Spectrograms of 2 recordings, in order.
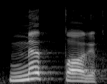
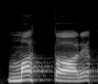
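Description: First: The 'm' sound stays soft before the 't'. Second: The 'm' sound turns hard from the 't'. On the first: The speaker calls it right. "И таким маттарик" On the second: The speaker calls it wrong. "нельзя произносить маттарик ма, та, чтобы э, твердость та не влияла на э, мягкий звук мим"

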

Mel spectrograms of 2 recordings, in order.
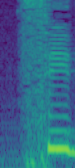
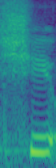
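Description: First: The syllable starts with a plain s sound. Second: The syllable starts with an sh sound. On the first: The speaker calls it wrong. "Si değil" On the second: The speaker calls it right. "şi olacak"

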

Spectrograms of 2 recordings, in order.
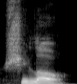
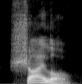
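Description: First: The name is pronounced the Hebrew way. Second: The name is pronounced the English way.

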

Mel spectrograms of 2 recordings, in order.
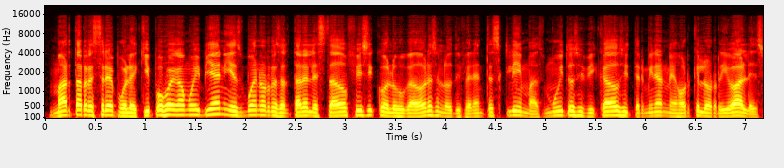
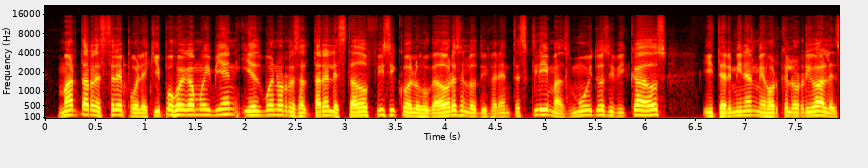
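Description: Both takes have the same delivery.

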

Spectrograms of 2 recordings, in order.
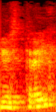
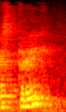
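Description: First: The word is said with Spanish pronunciation. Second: The word is said with English pronunciation. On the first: The speaker calls it wrong. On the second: The speaker calls it right.

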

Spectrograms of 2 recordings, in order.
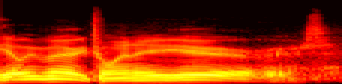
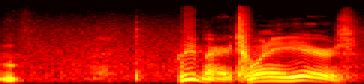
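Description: First: It sounds weary and resigned. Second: It sounds happy and proud.

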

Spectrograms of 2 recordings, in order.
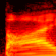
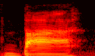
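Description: First: The vowel is short, without a drawl. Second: The vowel is long and drawn out. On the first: "instead of saying bye" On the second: "my southern comes out. ... long, drawn out vowels"

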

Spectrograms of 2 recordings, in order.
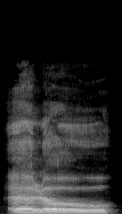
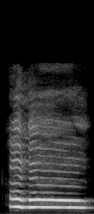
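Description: First: It is said in a low voice. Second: It is said in a high voice.

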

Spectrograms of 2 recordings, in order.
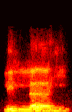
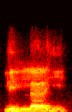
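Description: No difference in how they are said.

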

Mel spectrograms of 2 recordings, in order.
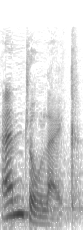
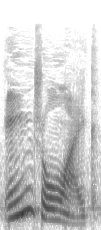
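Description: First: The first vowel is a plain 'an' sound. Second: The first vowel is a diphthong 'ei' before the nasal. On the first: The speaker calls it wrong. "不是angel-like" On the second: The speaker calls it right. "而是angel-like，angel 都是a 加鼻音这个声音"

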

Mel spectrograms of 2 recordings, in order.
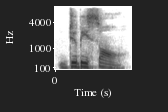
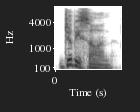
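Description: First: The final N is nasal, French style. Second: The stress falls on the first syllable. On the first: "with that Gallic N that's up in your nose, that "aw" sound" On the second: "on the first syllable"

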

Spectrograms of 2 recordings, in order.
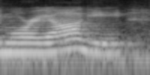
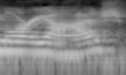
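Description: First: The word is said in the Japanese way. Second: The word is said in an anglicized way. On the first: This matches how Japanese speakers say it. The speaker calls it right. "now I say Moriagi because apparently that's how the Japanese pronounce it" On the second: This is the speaker's old habit. The speaker calls it wrong. "I used to say Moriage"

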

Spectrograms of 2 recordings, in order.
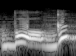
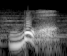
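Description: First: The word ends in a voiced g sound. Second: The word ends in a voiceless h sound.

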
